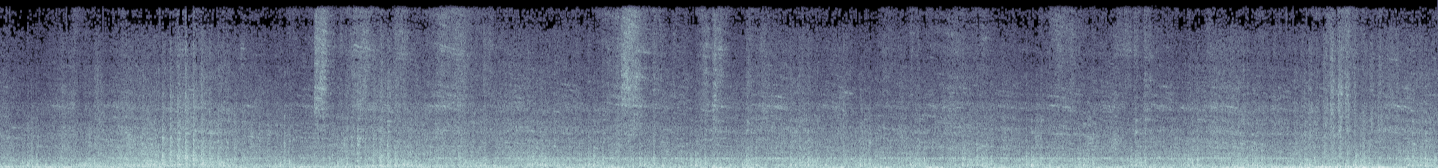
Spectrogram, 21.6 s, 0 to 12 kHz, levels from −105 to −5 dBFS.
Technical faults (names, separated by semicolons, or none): resampler restarted on every block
